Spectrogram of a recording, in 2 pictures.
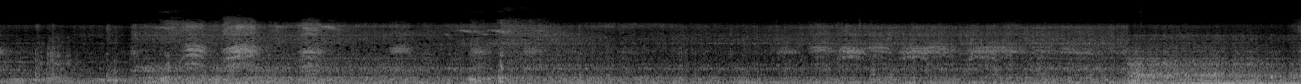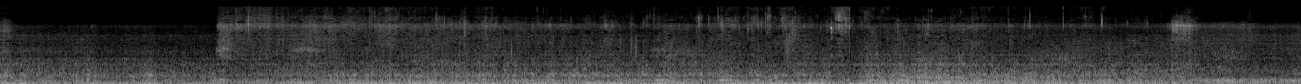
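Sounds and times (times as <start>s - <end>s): steady low rumble: 0.0s - 26.0s
bread sizzling in oil: 15.2s - 25.4s.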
